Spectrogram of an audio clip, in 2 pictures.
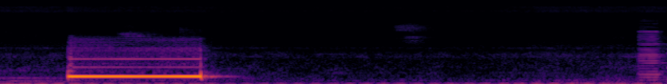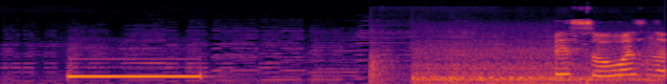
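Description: Telephone dialing: two long steady electronic tones about a second each, separated by quiet pulsing, followed by a burst of noisy sound, with no speech over the tones.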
